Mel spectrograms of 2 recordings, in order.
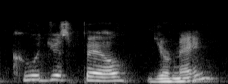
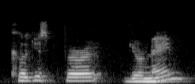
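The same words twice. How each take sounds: First: "Could you spell your name?" spoken slowly and clearly; slow model sentence. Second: Said in the usual way. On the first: Shown as a demonstration. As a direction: read it slowly for learners. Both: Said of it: "we have the example".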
